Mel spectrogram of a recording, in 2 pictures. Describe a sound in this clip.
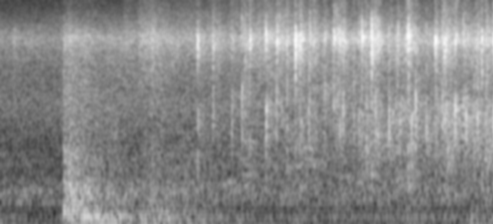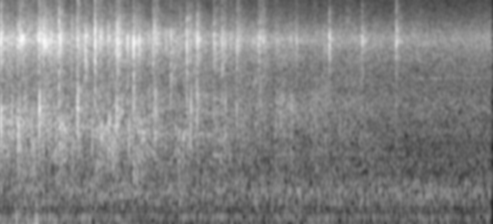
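A crowd cheers and claps in an echoing hall.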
